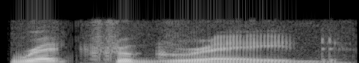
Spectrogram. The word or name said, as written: retrograde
